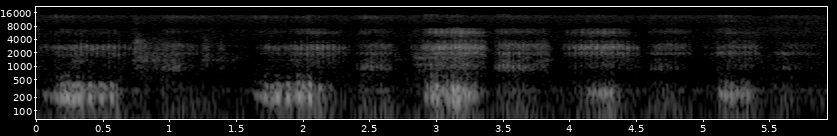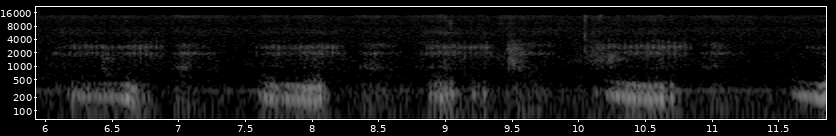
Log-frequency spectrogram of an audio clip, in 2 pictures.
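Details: Snoring from a sleeping cat: soft, low grumbling breaths spaced about two seconds apart, fairly regular, in an otherwise quiet setting.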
